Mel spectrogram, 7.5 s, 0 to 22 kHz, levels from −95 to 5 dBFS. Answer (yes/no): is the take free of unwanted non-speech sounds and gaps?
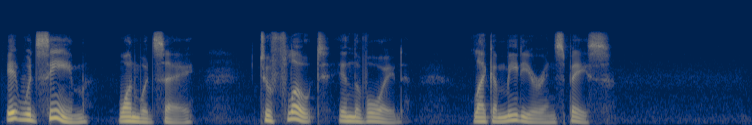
yes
